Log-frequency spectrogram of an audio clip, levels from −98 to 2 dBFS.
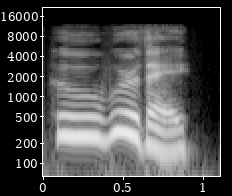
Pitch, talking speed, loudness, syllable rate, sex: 220 Hz, 160 wpm, -14 LUFS, 4.3 syllables/s, female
